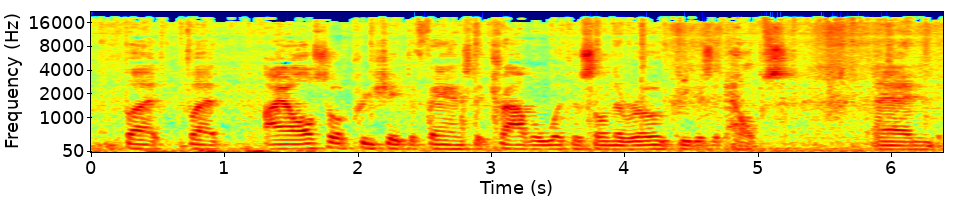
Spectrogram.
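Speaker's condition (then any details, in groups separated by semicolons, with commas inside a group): No condition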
